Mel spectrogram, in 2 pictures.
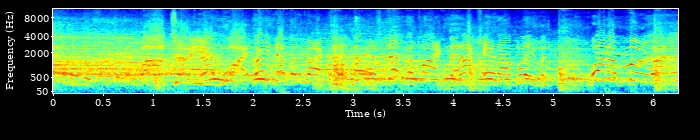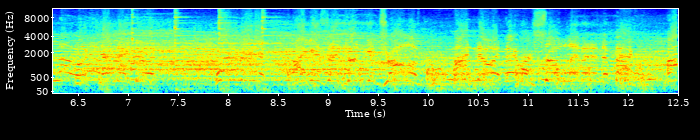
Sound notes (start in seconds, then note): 0.0 audience cheers; 6.8 bell rings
